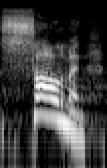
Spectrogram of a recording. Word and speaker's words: Salmon: His great-great-grandfather was named Solomon, spelled like you spell the fish, salmon. Maybe you pronounce it salmon, I don't know. But I pronounce it Solomon.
